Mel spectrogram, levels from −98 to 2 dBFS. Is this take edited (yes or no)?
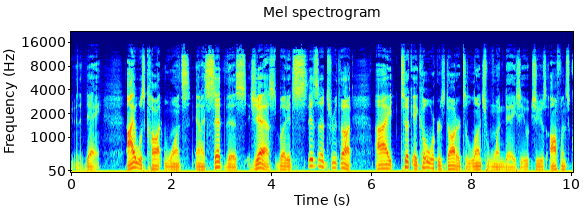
yes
